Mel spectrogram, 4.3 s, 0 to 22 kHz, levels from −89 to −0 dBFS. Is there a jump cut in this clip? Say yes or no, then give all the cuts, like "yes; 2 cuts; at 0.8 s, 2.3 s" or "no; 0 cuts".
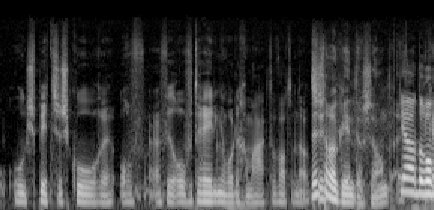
yes; 2 cuts; at 1.5 s, 3.1 s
